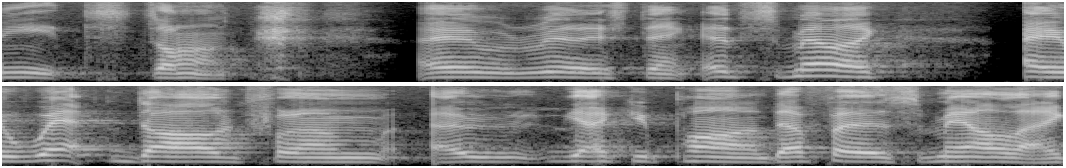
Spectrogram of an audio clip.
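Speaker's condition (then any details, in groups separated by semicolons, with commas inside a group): Cerebral palsy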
